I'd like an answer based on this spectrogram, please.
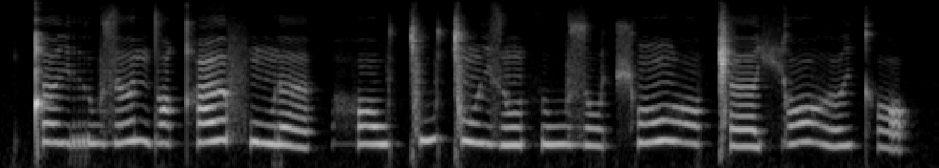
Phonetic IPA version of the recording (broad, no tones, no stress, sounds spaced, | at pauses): ǃ ɜ i̯ r u z ə n d ɔ qʰ ɜ f ũ ɾ ɜ | h ɔ w ǀ u ǀ õ i̯ z õ θ u z o t͡ʃʰ ɔ̃ ɣ ɔ ǁ ɜ ç ɔ ɣ ɵ i̯ kʰ ɔ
